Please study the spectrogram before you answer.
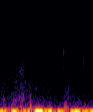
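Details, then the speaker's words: Dull, muffled low thumps from tapping a stethoscope diaphragm after turning the chestpiece, a quick sound check that the side is active before use on a patient. "obviously it's quite loud wouldn't you tap it so just be very careful always a good idea to do a quick little check sound check before you put on your patient"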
